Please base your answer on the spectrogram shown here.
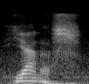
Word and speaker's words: Janus: I've worked with a few Janises and it's pronounced Yanis.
